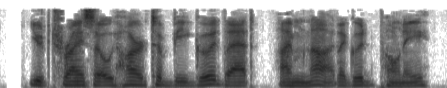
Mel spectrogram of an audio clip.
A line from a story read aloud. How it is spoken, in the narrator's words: I replied firmly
